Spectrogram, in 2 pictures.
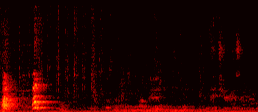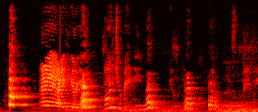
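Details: Dachshund, a sausage dog, barking: two short yips in the quiet opening, then after a pause a rapid, uneven burst of high, sharp barks and yelps with faint background hum.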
